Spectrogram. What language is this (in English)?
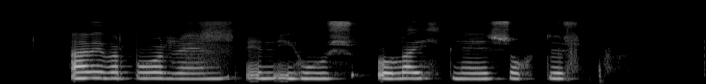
Icelandic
